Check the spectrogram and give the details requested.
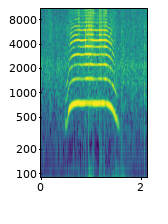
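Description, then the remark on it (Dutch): Applause and crowd noise for the announced winner of the Stamppodcast Award run through the background while a loud, sustained horn-like tone swells up, holds for about a second, then slides down and fades. “Het is wel erg lang met applaus.”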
